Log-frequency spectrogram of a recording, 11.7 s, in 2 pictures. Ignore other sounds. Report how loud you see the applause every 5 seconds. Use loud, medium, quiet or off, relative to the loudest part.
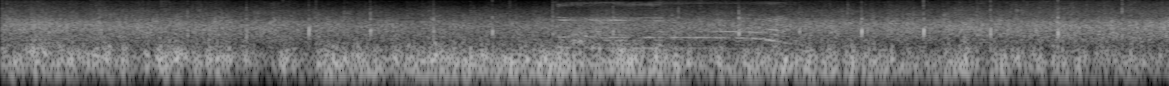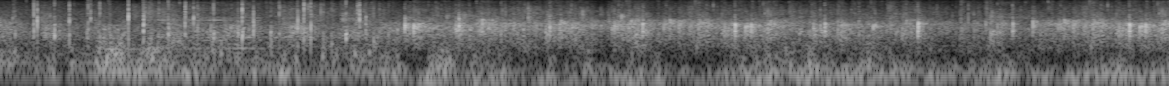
medium, loud, loud.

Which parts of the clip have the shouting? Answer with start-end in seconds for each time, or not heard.
2.8-4.1, 6.6-7.1.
